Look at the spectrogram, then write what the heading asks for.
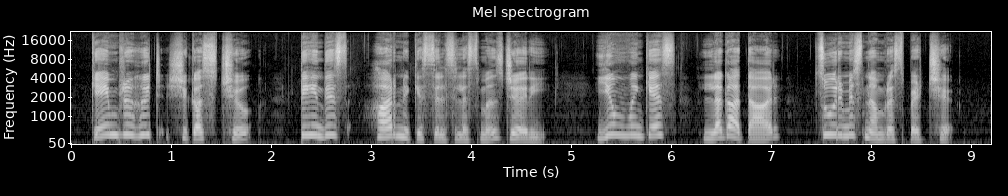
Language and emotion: Kashmiri, neutral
